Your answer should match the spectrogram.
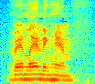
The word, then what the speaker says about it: Vanlandingham: also joined by austin van landingham hey is that really how you say it yeah it's just like it's spelled it's not like nothing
